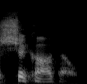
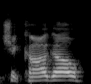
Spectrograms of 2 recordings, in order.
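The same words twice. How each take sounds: First: It begins with an 'sh' sound. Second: It begins with a 'ch' sound. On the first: The speaker calls it right. "instead of Chicago" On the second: The speaker calls it wrong. "A lot of people will say Chicago ... they'll see the C H sound"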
